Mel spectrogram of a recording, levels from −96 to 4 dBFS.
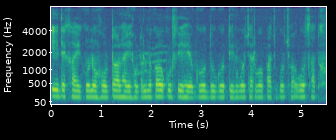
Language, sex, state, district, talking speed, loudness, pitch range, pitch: Bajjika, male, Bihar, Vaishali, 250 wpm, -18 LUFS, 145-150 Hz, 145 Hz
